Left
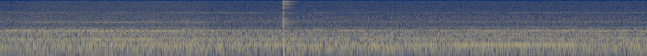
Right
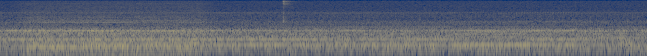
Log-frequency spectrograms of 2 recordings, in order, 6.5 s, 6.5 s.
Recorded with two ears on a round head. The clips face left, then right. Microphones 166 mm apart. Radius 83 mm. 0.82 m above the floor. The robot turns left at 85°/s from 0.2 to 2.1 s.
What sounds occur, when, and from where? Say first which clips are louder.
2.8 s a clap: left 1 dB; 80° left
